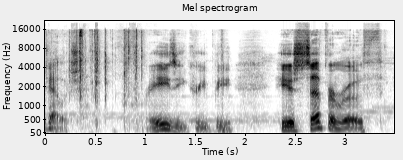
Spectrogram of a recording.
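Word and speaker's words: Sephiroth: Here's Sepharoth. It's Sepharoth.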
